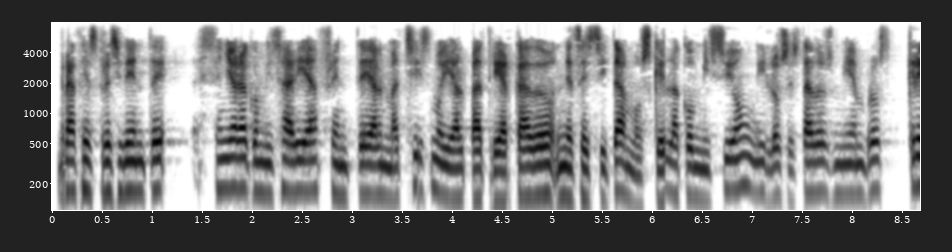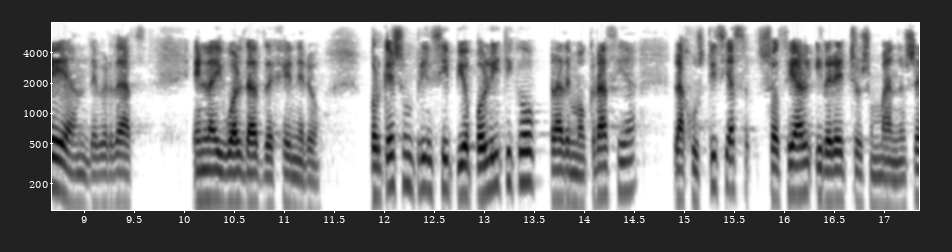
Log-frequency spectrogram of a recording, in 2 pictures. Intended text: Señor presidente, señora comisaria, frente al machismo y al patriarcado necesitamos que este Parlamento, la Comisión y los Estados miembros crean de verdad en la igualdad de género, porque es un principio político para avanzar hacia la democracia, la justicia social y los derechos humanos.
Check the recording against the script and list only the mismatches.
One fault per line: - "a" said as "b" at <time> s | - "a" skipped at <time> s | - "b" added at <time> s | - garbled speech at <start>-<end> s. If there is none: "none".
- "este Parlamento" skipped at 6.1 s
- "para avanzar hacia" skipped at 13.6 s
- "los" skipped at 16.4 s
